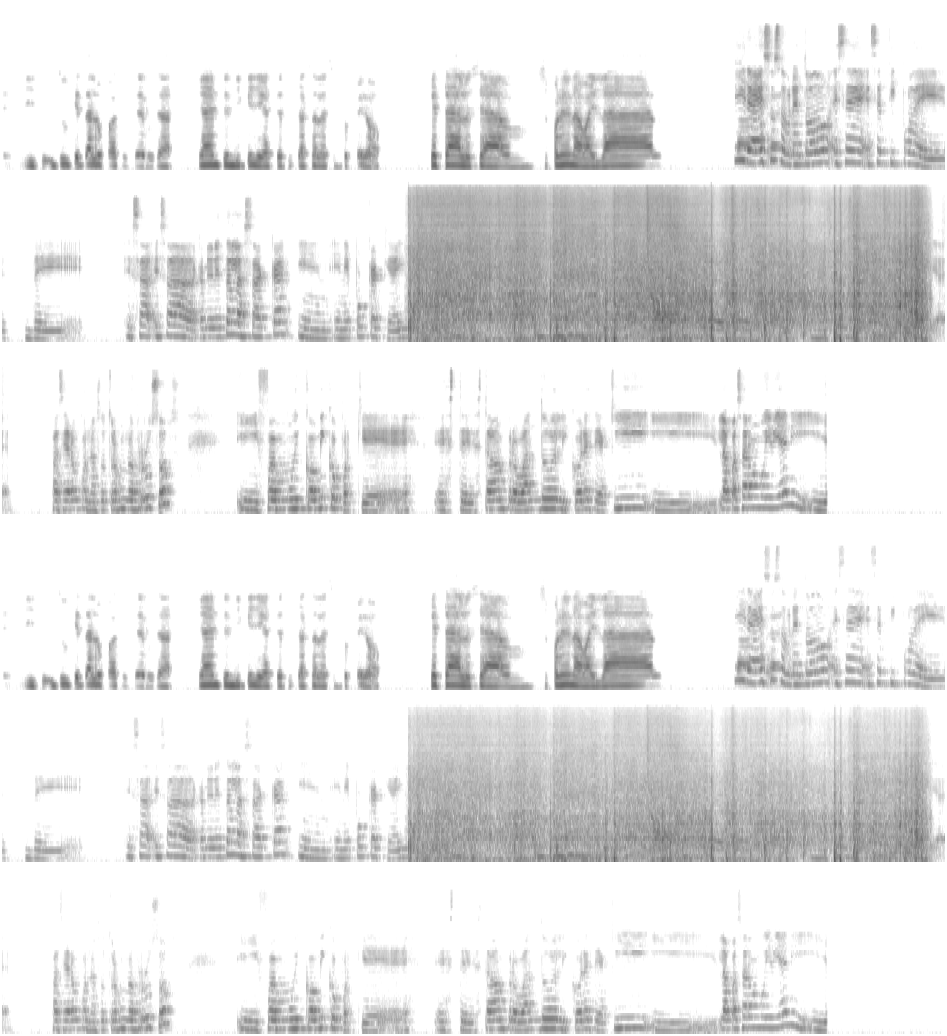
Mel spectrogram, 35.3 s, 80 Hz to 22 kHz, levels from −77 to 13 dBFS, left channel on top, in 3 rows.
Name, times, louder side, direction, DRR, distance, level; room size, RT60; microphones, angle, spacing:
voice 1, 0.0-2.1 2.5-4.7 5.4-8.2 9.2-9.7, left 1 dB, 10° left, 1.8 m, -33 dB
voice 2, 9.1-12.8 13.3-23.7 24.2-26.2 26.5-33.9, left 4 dB, 85° left, 1.2 m, -40 dB
sound 1, 16.8-23.4, left 6 dB, 35° left, 0.6 m, -28 dB
head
